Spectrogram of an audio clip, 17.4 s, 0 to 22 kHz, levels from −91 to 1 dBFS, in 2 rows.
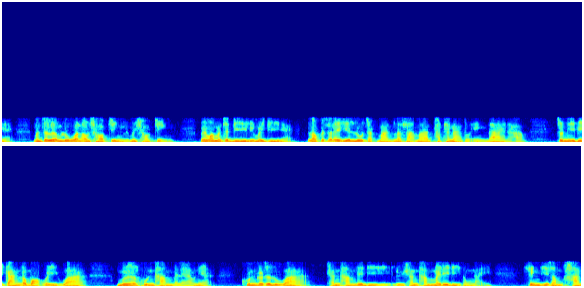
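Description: The clip is speech carrying GSM full-rate codec damage from start to finish. The codec damage is plainly audible. The speech has a buzzy, gravelly roughness. Nothing above 3.8 kHz survives, so the sound is dull and narrow. The codec models the vocal tract and drives it with evenly spaced pulses. It keeps only every third excitation sample. That coarse excitation causes the buzz. The sound fits the 13 kbps full-rate coder.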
